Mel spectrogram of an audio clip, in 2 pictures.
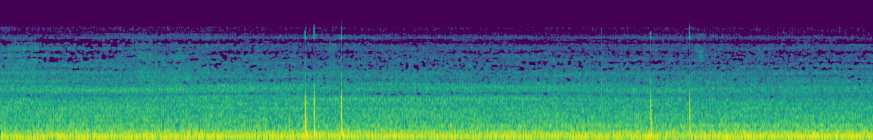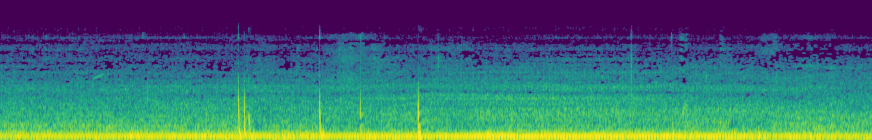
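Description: Steady low hum of a Vauxhall Insignia's diesel engine idling, with a few sharp clicks and knocks scattered through, the loudest about two thirds of the way in.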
